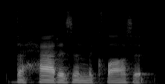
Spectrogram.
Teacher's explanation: Not a lot of people are going to say hat, hat, but if I say something like the hat is in the closet, then when I do that, I link the T over. It's not a very strong aspirated T. It's that flap T sound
